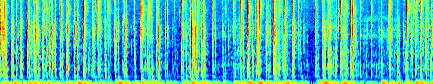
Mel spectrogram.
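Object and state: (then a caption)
Plastic keyboard being typed on. A pastel plastic keyboard with round keycaps is typed on with long nails and fingertips, giving a rapid, uneven stream of short, sharp clicks and taps with bright clatter. A steady low hum runs underneath, and typing pauses briefly around six seconds before resuming.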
